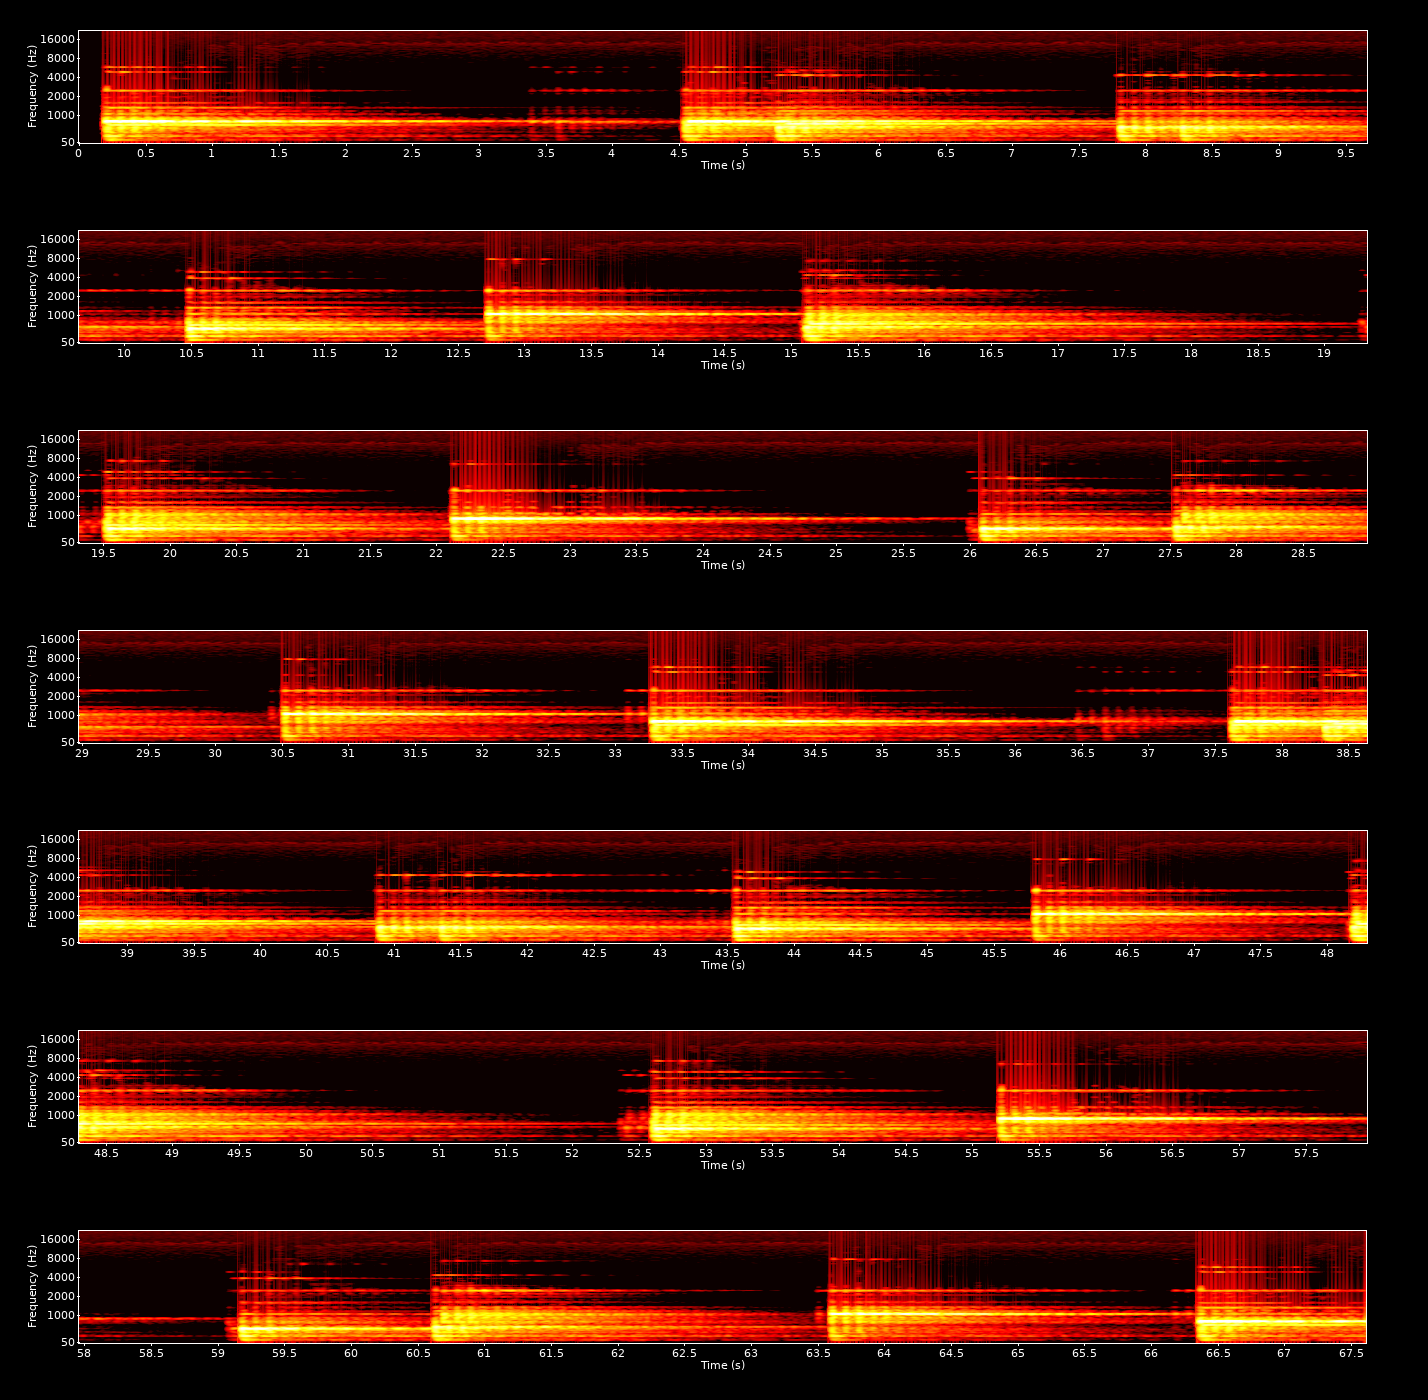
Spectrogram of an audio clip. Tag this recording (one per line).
Ableton
Synthesize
